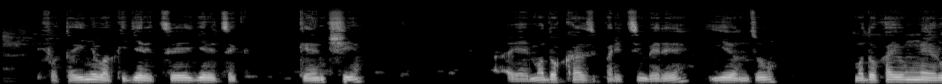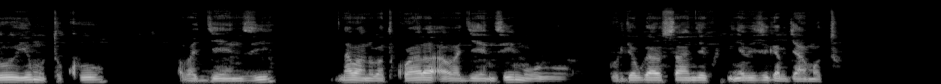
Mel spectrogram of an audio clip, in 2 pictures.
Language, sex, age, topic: Kinyarwanda, male, 18-24, government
